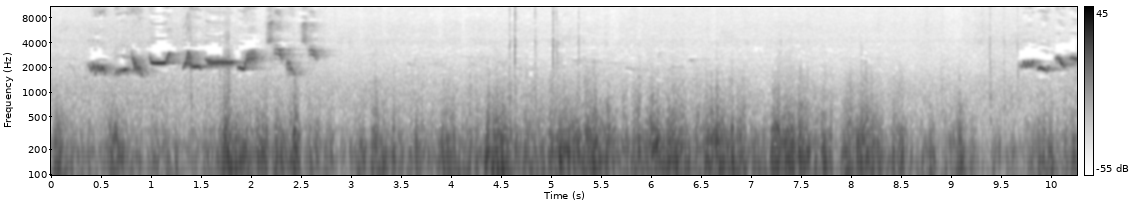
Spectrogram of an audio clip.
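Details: Mating song of a resident blackbird: a fluted warbling phrase with thin high twitters over the first few seconds, another phrase beginning at the end, under constant low rumbling background noise.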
